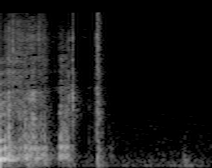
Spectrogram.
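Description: The trailing end of a drawn-out spoken 'um', then a faint short rustle and a single light tap as oracle cards are handled on a table.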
